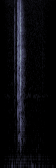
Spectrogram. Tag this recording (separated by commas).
Camera, Mechanisms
